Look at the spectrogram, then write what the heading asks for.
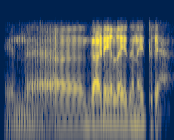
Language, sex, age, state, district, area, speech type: Kannada, male, 30-45, Karnataka, Belgaum, rural, conversation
